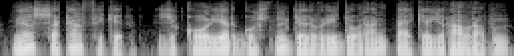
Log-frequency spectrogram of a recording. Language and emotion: Kashmiri, fearful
